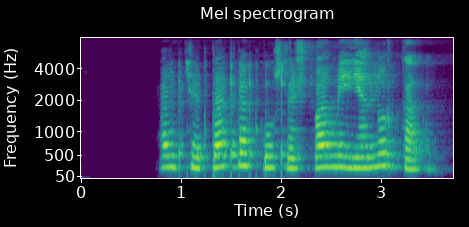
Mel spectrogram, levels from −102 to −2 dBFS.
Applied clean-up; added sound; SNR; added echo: neural mask model DeepFilterNet 3.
